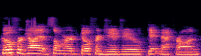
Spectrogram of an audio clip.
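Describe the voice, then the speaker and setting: A man's voice: on the high side, steady tone, measured pace, reverberant, highs cut off, slight background noise. A young man chatting casually on a game livestream, rambling and stuttering, with lots of "like" fillers. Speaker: game streamer.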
